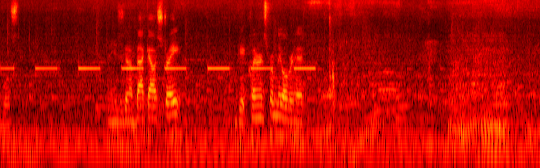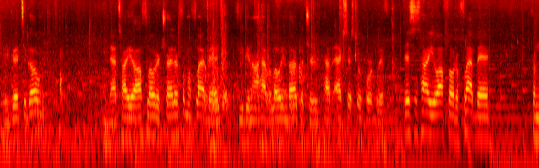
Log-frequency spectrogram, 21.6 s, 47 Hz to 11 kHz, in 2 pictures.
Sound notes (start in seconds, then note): 1.5 lift alarm beeps; 6.4 lift engine roars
